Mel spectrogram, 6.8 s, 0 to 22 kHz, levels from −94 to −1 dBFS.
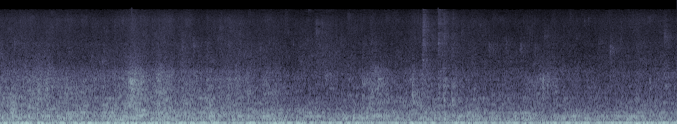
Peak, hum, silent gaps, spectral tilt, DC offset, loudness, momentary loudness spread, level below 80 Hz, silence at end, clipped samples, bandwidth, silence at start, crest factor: -18 dBFS; none; none; -6 dB/octave; under 0.1%; -36 LUFS; 4 LU; -34 dBFS; 0 s; under 0.1%; 16 kHz; 0 s; 14 dB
